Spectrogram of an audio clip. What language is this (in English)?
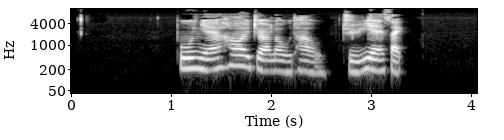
Cantonese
